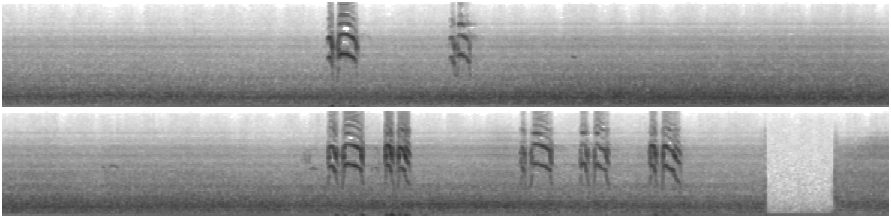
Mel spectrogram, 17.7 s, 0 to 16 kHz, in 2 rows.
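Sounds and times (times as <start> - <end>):
steady rushing noise: 0.0 - 16.5
Chatham Island oystercatcher calling with downslurred whistles in the Chatham Islands: 3.2 - 3.7, 4.4 - 4.8, 11.9 - 13.1, 14.0 - 15.7.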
